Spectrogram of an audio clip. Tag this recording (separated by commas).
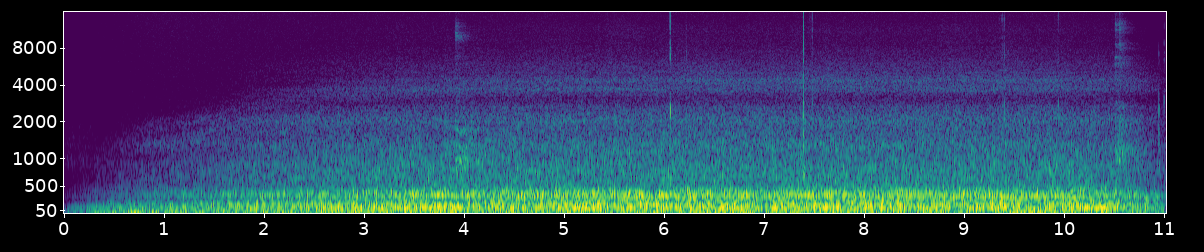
Mechanisms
